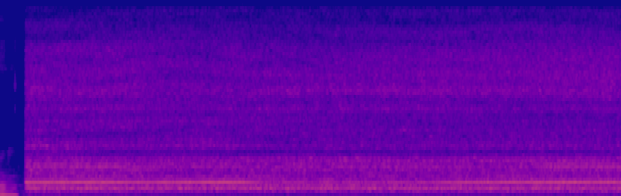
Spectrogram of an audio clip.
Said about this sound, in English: Maybe I'll blow dry it too.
